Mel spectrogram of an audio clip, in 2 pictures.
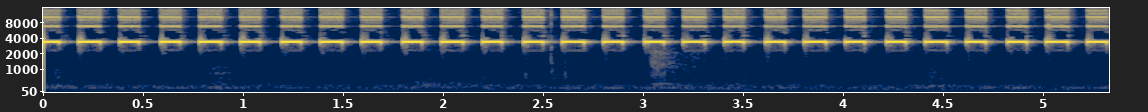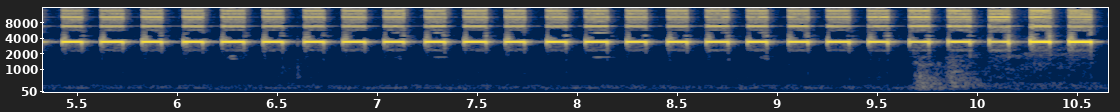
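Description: Loud high-pitched beeps about two and a half per second, steady and even throughout; the smoke alarm is sounding as it should.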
